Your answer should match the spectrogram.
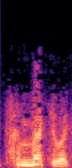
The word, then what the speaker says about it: Temecula: It would be Temecula, California.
